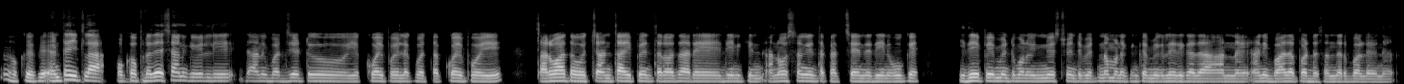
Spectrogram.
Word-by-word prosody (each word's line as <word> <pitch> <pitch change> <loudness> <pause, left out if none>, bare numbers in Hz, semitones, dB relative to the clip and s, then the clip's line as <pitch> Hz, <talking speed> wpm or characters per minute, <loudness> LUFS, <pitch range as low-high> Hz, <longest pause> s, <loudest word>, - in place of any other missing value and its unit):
Okay. 155 +2 0
Okay. 165 - +2
అంటే 170 +7 +3
ఇట్లా 180 -3 +3 0.3
ఒక 170 +3 0
ప్రదేశానికి 180 +1 +2
వెళ్ళి 160 0 -3 0.3
దానికి 155 -1 -4
బడ్జెటూ 155 +1 -1 0.4
ఎక్కువైపోయి, 145 0 -1
లేకపోతే 145 -1 -3
తక్కువైపోయీ 140 0 0 0.5
తర్వాత 160 +3 +5
వచ్చి 145 - -3
అంతా 145 +2 -1
అయిపోయిన 150 0 0
తర్వాత, 145 0 +1
"అరే! 145 0 0 0.2
దీనికి 145 -1 -2
ఇన్ 140 - -5
అనవసరంగా 155 +1 0
ఇంత - - -3
ఖర్చు 135 - -6
అయింది. 140 0 0
దీనికి 140 0 0
ఓకె, 145 +1 -1 0.5
ఇదే 160 +3 +5
పేమెంట్ 155 -1 +2
మనం 145 - 0
ఇన్వెస్ట్‌మెంట్ 150 0 -1
పెట్టినా 155 +2 -2
మనకింకా 145 0 -3
మిగిలేది 140 0 0
కదా!" 135 0 +2
అని 135 0 -2 0.2
అని 145 - +1
బాధపడ్డ 140 -1 +1
సందర్భాలేమైనా 130 -1 -3
145 Hz, 160 wpm, -20 LUFS, 140-155 Hz, 0.5 s, తర్వాత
